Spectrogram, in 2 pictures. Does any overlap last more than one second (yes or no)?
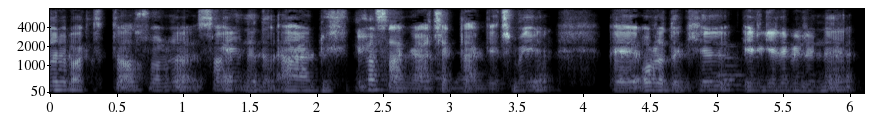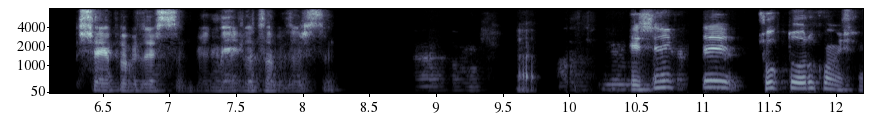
no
